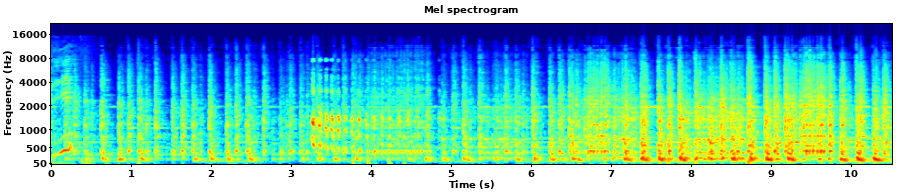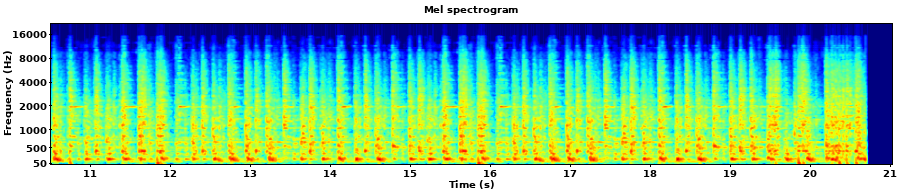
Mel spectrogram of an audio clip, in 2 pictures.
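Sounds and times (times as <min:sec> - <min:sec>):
fast drum beat music: 0:00.0 - 0:20.7.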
